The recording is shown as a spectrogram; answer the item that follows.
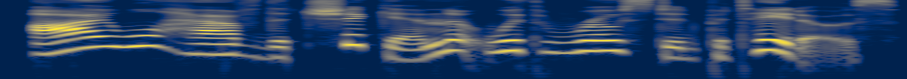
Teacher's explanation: The L in will goes up to the roof of your mouth.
